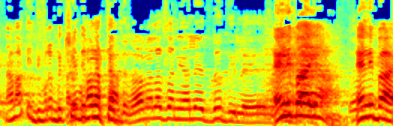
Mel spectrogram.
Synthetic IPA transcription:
namaʁt̪id̪ivʁebikʃudiat̪ed̪ʁavelazanialed̪ud̪ileʔenlibeaja | ʔenlibea

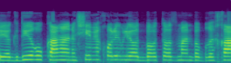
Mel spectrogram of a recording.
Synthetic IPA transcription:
ejaɡdiʁukamaːnaʃimjeχo̞limlijo̞t̪̚be̞o̞to̞zmanbebʁiχa

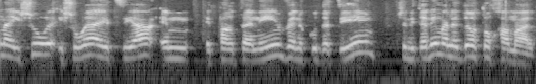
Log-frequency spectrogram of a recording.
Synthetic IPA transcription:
naiʃuiʃuʁe̞jhajet͡siae̞mepaʁt̪aniimvene̞kud̪at̪iimʃe̞nit̪animaljed̪e̞jo̞to̞χamal

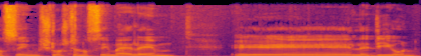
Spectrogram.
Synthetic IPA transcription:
osimʃloʃet̪ano̞simaele̞em | e | le̞d̪ijun

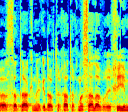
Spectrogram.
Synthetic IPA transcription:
asat̪akənɛɡet̪avt̪ʰaχat̪aχnasalavʁiχim

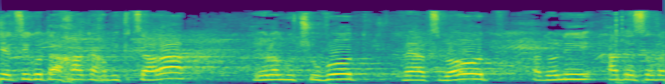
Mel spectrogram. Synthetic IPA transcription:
ejat͡siɡuot̪aːχaʁkaχbikt͡saʁa | ajulanut͡ʃuvo̞t̪ | veat͡sbao̞t̪ | ad̪o̞niad̪eseʁd̪a

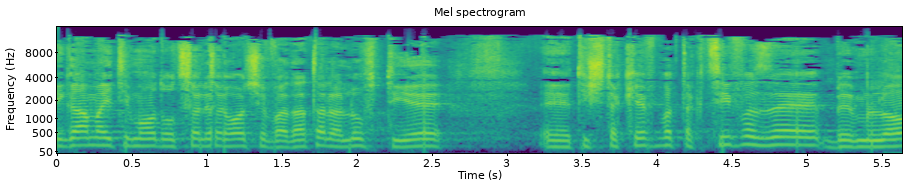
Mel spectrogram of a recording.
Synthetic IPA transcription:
iɡamajit̪imeo̞d̪ʁo̞t͡seliʁo̞t̪ʃevaːdat̪alaluft̪ije̞ | et̪iʃt̪akʰe̞fbat̪akt͡sifaze̞bemlo

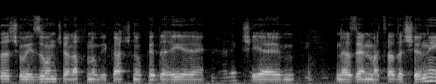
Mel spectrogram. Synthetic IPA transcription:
eʃhuizunʃeanaχnubikaʃnuke̞d̪ejʃeije | neazenmeat͡sad̪aʃe̞ni

